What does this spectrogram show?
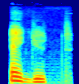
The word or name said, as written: with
